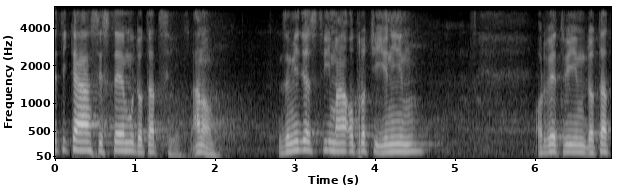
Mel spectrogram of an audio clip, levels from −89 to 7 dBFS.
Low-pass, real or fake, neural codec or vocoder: 5.4 kHz; fake; codec, 16 kHz in and 24 kHz out, 1 kbps, XY-Tokenizer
